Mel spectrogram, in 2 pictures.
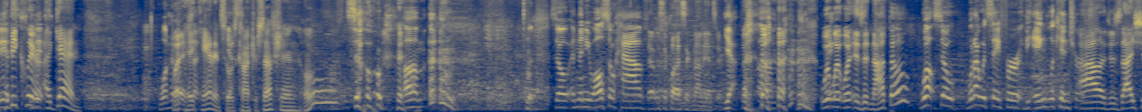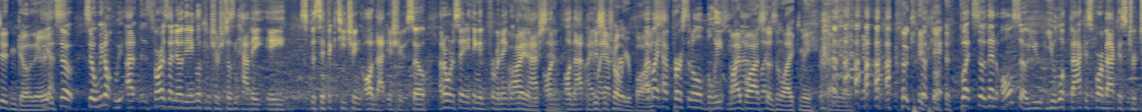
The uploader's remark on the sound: More interviews at the International Religious Freedom Summit on Location in Washington DC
